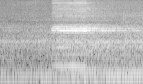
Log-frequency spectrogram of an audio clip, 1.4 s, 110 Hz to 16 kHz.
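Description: A single sustained horn beep from a 2024 TVS Sport 110 motorcycle cuts in after a moment and holds for about a second over a low idling engine rumble.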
